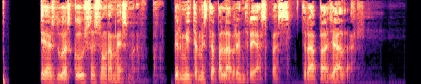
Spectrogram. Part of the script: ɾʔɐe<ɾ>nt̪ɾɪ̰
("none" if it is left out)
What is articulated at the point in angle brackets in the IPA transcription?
none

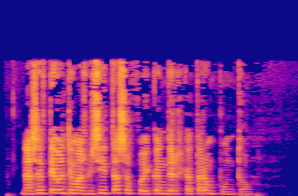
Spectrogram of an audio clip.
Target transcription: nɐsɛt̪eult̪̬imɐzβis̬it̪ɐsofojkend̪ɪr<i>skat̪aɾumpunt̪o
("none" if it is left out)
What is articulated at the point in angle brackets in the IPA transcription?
e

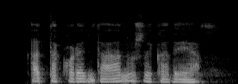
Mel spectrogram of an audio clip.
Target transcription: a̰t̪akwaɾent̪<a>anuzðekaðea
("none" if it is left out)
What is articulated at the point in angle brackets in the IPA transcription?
a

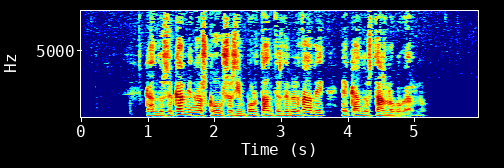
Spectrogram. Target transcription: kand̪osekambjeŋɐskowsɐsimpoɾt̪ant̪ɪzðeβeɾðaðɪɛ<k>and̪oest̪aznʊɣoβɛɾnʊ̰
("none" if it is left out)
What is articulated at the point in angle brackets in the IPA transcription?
k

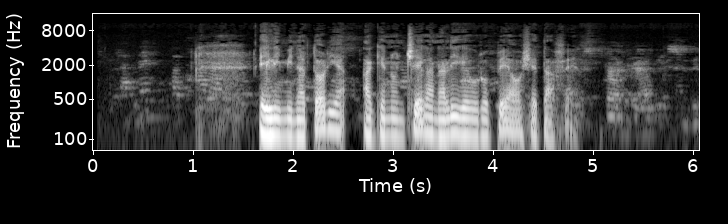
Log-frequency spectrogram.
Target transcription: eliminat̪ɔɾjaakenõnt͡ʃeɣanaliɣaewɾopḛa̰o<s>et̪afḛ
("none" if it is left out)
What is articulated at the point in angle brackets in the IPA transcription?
ʃ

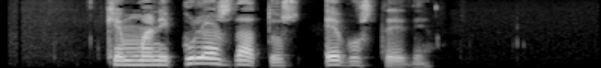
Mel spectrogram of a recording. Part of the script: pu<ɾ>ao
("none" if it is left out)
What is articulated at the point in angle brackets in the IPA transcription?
l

